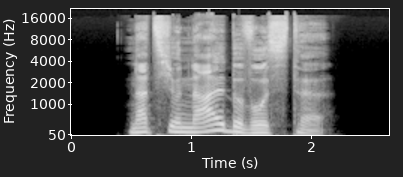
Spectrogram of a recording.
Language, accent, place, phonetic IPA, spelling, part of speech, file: German, Germany, Berlin, [nat͡si̯oˈnaːlbəˌvʊstə], nationalbewusste, adjective, De-nationalbewusste.ogg
- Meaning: inflection of nationalbewusst: 1. strong/mixed nominative/accusative feminine singular 2. strong nominative/accusative plural 3. weak nominative all-gender singular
